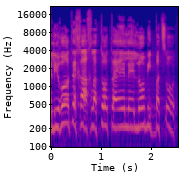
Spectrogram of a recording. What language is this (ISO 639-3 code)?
heb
